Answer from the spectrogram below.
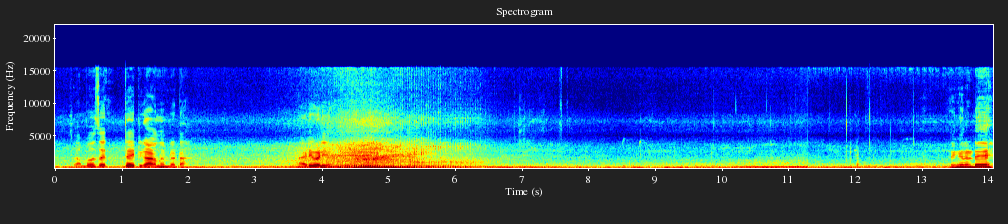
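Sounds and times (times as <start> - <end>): road noise rumble: 0.0 - 14.0
car engine running: 5.4 - 14.0.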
